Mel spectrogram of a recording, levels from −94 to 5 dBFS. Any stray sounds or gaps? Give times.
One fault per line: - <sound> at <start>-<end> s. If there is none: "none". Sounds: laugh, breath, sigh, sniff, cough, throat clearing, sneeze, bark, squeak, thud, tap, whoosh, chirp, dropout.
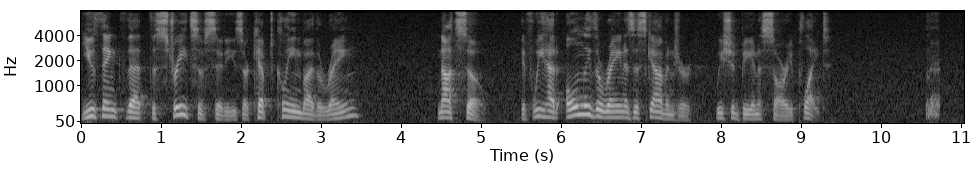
- laugh at 10.6-10.7 s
